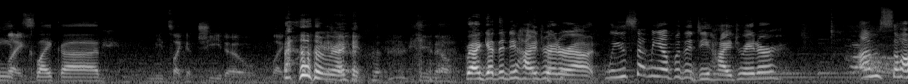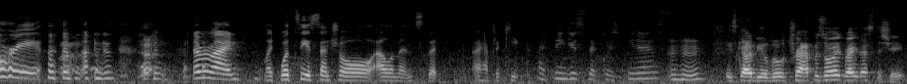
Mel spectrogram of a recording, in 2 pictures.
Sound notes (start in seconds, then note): 9.4 laughs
